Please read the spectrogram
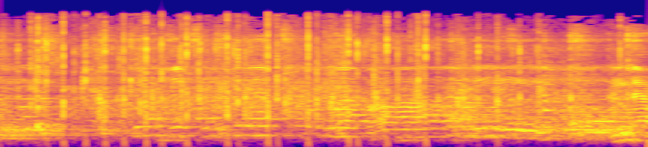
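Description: Andalusian music ensemble playing an instrumental passage: ouds, mandolins and violins together, with many quick, sharply plucked notes.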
